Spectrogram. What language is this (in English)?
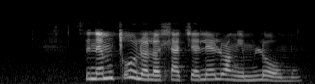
Swati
